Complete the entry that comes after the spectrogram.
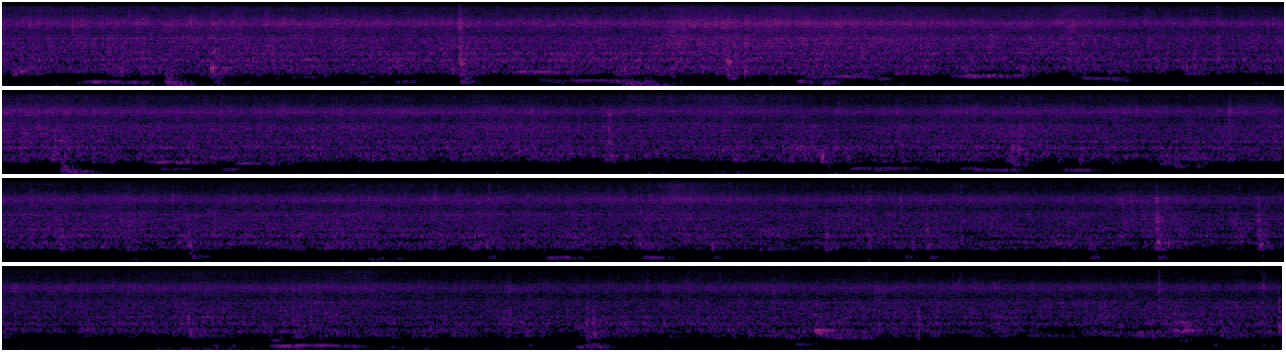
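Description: Pieces of beef tongue sizzling in a hot frying pan while being stirred with wooden chopsticks: a steady frying hiss with a few light clicks of the chopsticks against the pan.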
